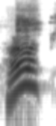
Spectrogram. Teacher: an unstressed mid-central vowel such as the usual sound of the first and the last vowels in the english word america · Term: schwa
